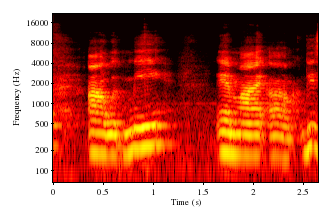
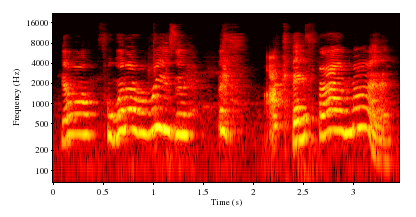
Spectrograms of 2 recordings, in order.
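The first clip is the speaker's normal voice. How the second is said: very high, plaintive mock whine; exaggerated squeaky dismay; comic whine; 10 semitones higher than usual. Real, not acted. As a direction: whine it up high with a laugh in the middle. Comic dismay at a lost gadget.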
